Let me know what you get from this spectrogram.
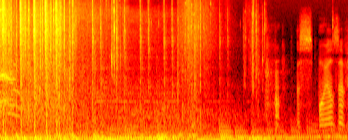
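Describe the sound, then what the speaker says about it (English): Rapid gunfire in the Starfield video game, a dense burst of loud overlapping shots that thins out toward the end as a voice speaks briefly. "Where are we shooting?"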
